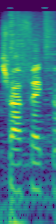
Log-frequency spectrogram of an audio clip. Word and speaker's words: Trifeckta: If that's something that you're interested in doing, at your own risk, you can find me at Trifeckta on just about everything except for Facebook.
